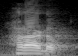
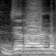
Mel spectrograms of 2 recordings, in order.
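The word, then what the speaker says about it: Gerardo: कह रही है कि हराडो में जी नहीं है। जरार्डो बुलाते हैं बट वो उसका प्रोनाउंसिएशन हराडो।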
